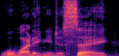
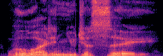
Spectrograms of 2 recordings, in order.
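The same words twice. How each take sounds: First: It is spoken in an ordinary natural voice. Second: It is spoken in a put-on character voice. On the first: "in a normal voice say" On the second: "give it another couple of takes and really try to enunciate"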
